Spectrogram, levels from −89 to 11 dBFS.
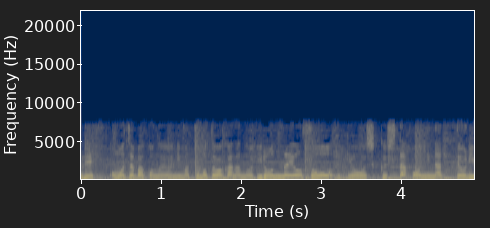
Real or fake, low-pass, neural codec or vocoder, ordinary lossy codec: real; 7.2 kHz; none; Opus, 24 kbps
